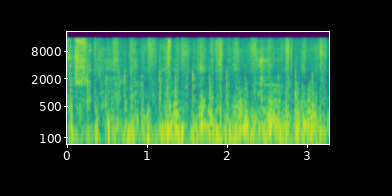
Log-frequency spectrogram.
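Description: Footsteps of a person sprinting a 40-yard dash form a fast, even run of many hard strides over constant wind buffeting.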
